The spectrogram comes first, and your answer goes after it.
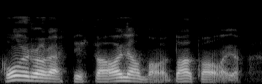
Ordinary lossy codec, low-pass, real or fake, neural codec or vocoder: AAC, 48 kbps; 9.9 kHz; fake; autoencoder, 22.05 kHz, a latent of 192 numbers a frame, VITS, trained on one speaker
